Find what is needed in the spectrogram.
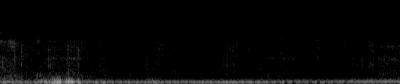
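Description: A calf's hooves stepping over wet pasture grass as it comes closer, over a steady low rumble, with a louder low sound about half a second in.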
